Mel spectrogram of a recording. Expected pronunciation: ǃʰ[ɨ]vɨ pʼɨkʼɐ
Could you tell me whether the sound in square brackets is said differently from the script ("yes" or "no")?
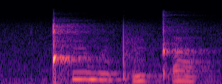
no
